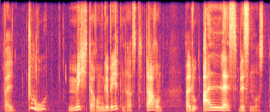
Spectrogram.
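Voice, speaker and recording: A man voicing a snappish, lecturing male gnome guide in an audiobook reading, brisk and curt. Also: fairly low pitch, animated, a little mellow. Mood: biting.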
